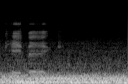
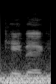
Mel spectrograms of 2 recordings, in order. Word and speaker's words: Quebec: Kbeck. Pretty sure they pronounce it Kback in Canada.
